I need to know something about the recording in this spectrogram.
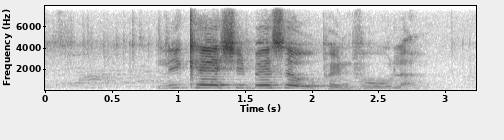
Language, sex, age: Swati, male, 26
